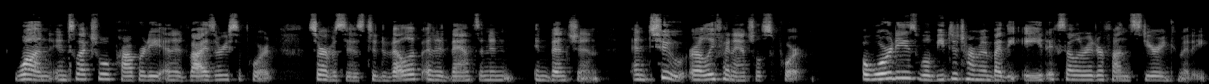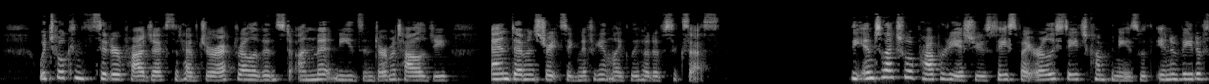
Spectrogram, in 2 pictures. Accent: American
